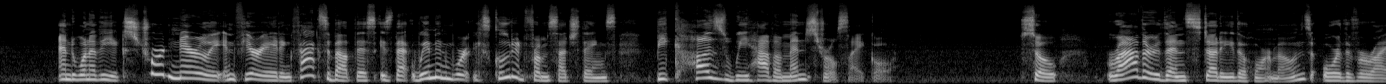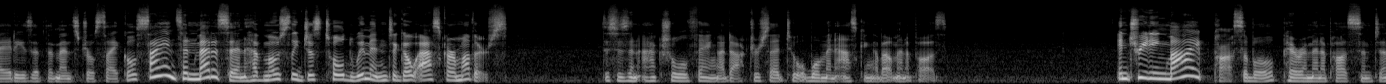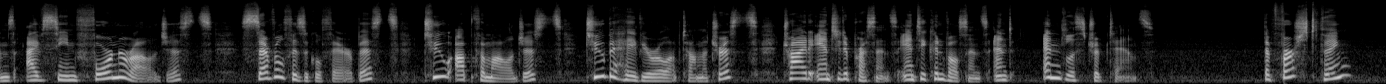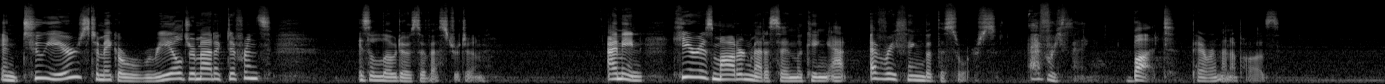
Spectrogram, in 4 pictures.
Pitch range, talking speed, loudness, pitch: 165-255 Hz, 130 wpm, -22 LUFS, 205 Hz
